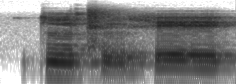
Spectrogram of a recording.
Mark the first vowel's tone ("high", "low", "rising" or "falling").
high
